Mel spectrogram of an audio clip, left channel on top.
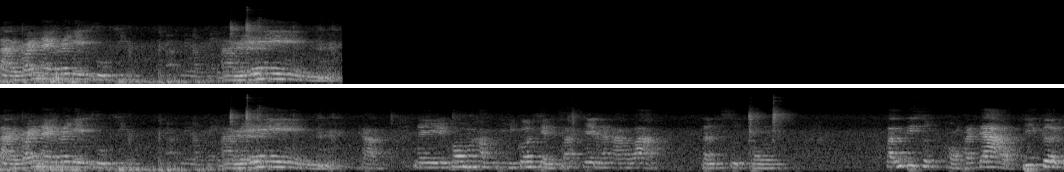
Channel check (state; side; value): drops out; left; at 3.5 s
